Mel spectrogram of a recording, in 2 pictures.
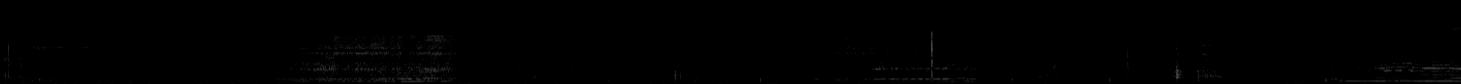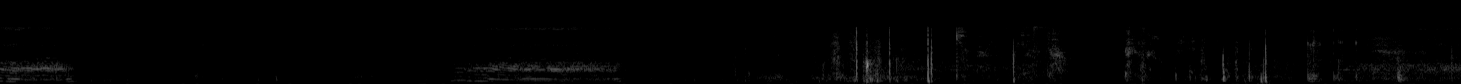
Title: My aunt snoring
